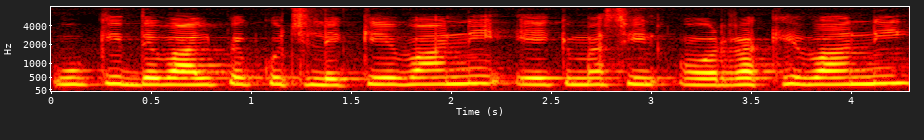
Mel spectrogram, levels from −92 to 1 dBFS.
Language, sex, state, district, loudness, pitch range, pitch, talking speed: Bhojpuri, female, Bihar, East Champaran, -25 LUFS, 235-250 Hz, 245 Hz, 140 wpm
